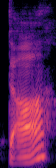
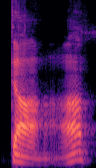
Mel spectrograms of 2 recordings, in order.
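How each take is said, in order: First: The pitch rises steadily through the syllable. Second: The pitch dips down, then rises back up. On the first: "the line going up like this, and this shows you you have to increase or heighten the pitch" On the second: "The pitch goes down and then back up"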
